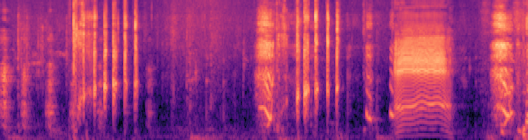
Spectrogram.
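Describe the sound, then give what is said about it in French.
A goat bleats once, a loud, wavering, vibrato-laden cry lasting about half a second, surrounded by sharp rustling and clattering bursts. “Là, il y a une chèvre.”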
